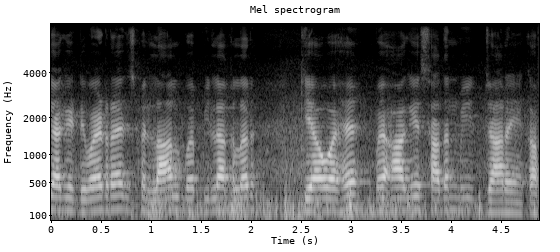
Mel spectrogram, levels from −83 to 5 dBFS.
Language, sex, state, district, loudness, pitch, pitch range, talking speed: Hindi, male, Uttar Pradesh, Jalaun, -16 LUFS, 145 Hz, 140-150 Hz, 245 wpm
